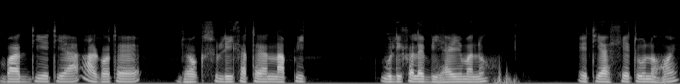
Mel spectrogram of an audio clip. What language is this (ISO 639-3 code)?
asm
